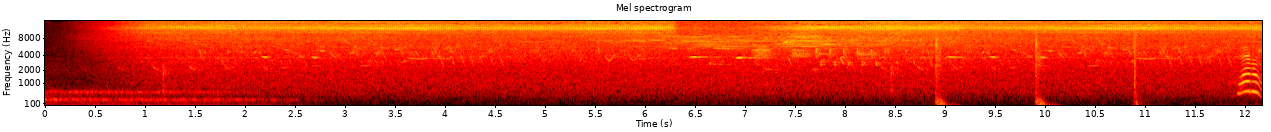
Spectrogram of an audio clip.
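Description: Outdoor ambience: a steady high-pitched insect drone with faint bird chirps, as a music cue fades out in the first couple of seconds. Near the end come three dull thumps about a second apart.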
